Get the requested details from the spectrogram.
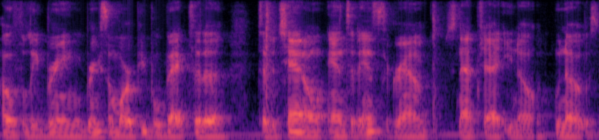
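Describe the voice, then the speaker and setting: A man's very deep, low voice at a moderate pace, with audible room echo. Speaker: YouTuber live streamer. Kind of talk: casual live stream chat. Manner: casual, chatty.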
